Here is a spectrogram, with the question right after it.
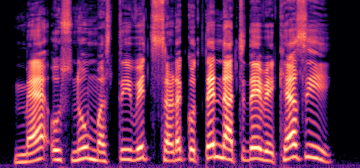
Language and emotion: Punjabi, happy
